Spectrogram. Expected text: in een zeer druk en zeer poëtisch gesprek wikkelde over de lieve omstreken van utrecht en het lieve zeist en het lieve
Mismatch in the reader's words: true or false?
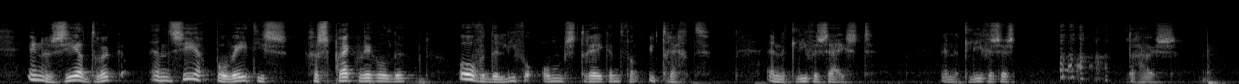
false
